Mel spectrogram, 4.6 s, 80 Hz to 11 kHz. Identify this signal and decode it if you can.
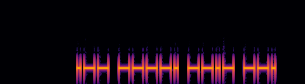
Morse code, heard as a keyed tone, about 24 wpm, 700 Hz. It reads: W9QG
